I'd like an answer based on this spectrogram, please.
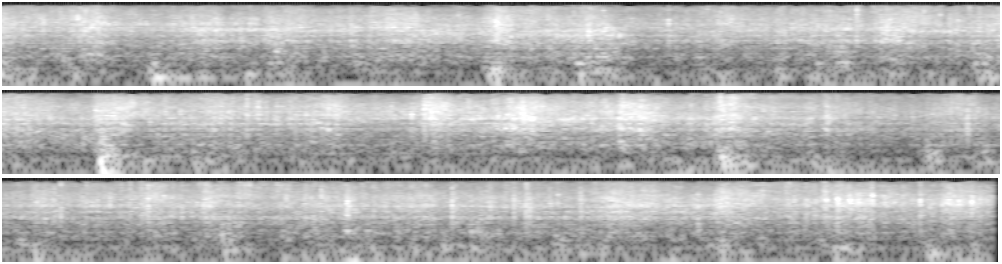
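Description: Dakgalbi (spicy chicken with rice cakes and cabbage) sizzling in a nonstick frying pan while being stirred with a silicone spatula: a steady frying hiss with a soft knock now and then as the food is turned.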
